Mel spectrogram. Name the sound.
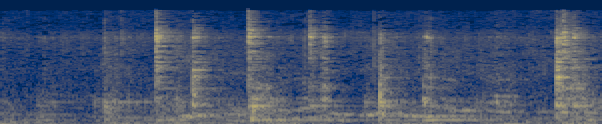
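stirring onion masala with chilli powder in a pan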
